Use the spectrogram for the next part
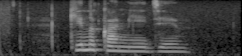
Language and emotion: Russian, neutral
